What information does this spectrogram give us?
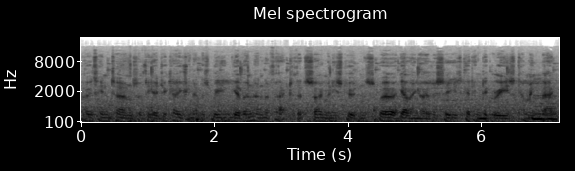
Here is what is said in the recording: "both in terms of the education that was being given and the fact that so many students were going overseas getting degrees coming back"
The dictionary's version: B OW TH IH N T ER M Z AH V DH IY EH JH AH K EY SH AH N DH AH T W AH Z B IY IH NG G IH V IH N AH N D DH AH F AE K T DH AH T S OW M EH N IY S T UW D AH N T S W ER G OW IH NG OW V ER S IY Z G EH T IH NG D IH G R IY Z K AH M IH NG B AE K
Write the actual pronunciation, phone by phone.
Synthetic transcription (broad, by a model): OW TH IH N T ER M Z AH V DH IY EH JH AH K EY SH AH N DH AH T W AH Z B IY IH NG G IH V IH N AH N DH AH F AE K T DH AH T S OW M EH N IY S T UW D N T S W ER G OW IH NG OW V ER S IY Z G EH T IH NG D IH G R IY Z K AH M IH NG B AE K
